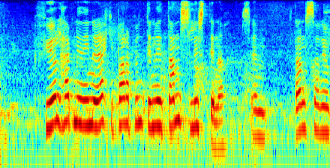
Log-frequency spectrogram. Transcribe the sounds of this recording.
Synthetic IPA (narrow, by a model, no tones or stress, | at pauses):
fjœːlɦɛpnɪðinɛɾɛhcɪpaːɾapʏnt̪ɪnvɪðt̪anslɪst̪ɪna | sɛm | t̪ansaɾɪɔ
